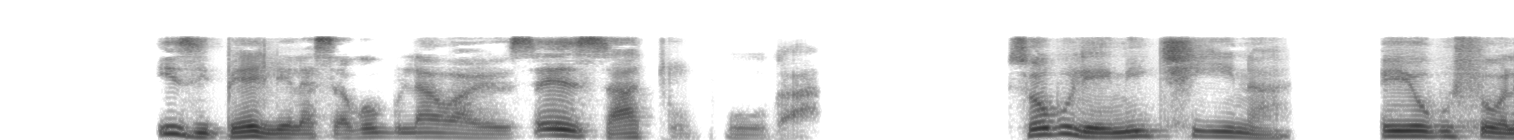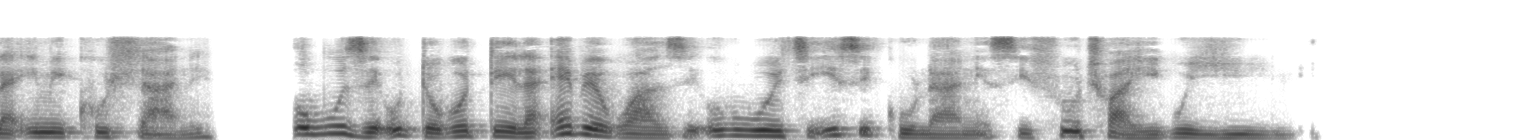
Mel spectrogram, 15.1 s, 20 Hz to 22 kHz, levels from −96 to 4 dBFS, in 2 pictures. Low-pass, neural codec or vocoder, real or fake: 7.2 kHz; codec, 16 kHz, 1 kbps, X-Codec, WavLM features, trained on Multilingual LibriSpeech; fake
